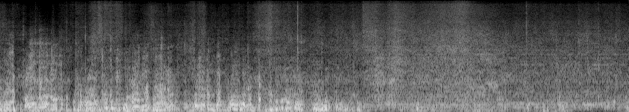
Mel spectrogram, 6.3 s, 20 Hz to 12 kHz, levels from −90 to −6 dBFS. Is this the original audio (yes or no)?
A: no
